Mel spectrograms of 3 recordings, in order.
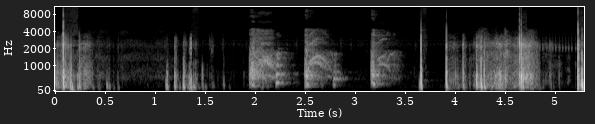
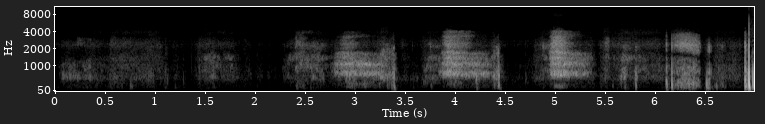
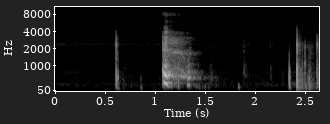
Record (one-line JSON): {"three_cough_length": "5.3 s", "three_cough_amplitude": 32768, "three_cough_signal_mean_std_ratio": 0.29, "exhalation_length": "7.0 s", "exhalation_amplitude": 32768, "exhalation_signal_mean_std_ratio": 0.29, "cough_length": "2.6 s", "cough_amplitude": 20414, "cough_signal_mean_std_ratio": 0.21, "survey_phase": "beta (2021-08-13 to 2022-03-07)", "age": "45-64", "gender": "Female", "wearing_mask": "No", "symptom_cough_any": true, "symptom_other": true, "smoker_status": "Never smoked", "respiratory_condition_asthma": false, "respiratory_condition_other": false, "recruitment_source": "Test and Trace", "submission_delay": "2 days", "covid_test_result": "Positive", "covid_test_method": "RT-qPCR"}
